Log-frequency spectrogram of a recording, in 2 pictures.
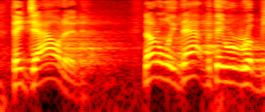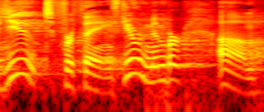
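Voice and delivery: ordinary delivery

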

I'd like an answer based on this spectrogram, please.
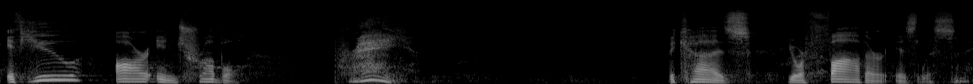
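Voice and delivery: hushed, slow, tender reassurance; soft pastoral appeal. Real, not acted. Preacher comforting the struggling congregation, hushed. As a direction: lean in and comfort them quietly.

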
